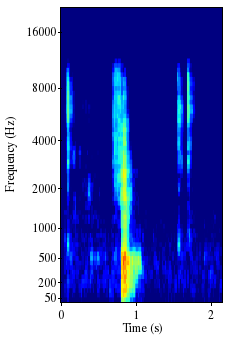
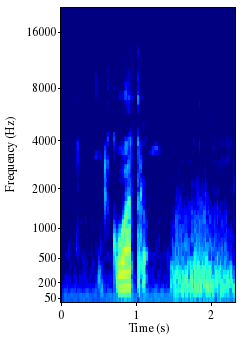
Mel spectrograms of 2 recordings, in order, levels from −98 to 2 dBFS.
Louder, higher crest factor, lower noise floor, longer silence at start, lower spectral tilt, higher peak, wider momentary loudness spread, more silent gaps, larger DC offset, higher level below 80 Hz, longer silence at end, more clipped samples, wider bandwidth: first, -27 LUFS vs -48 LUFS; first, 26 dB vs 20 dB; about the same, -77 dBFS vs -78 dBFS; first, 0.8 s vs 0.5 s; second, -5 dB/octave vs -8 dB/octave; first, -8 dBFS vs -28 dBFS; first, 25 LU vs 21 LU; neither; neither; about the same, -72 dBFS vs -76 dBFS; first, 1.2 s vs 0 s; neither; second, 10.5 kHz vs 15.5 kHz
